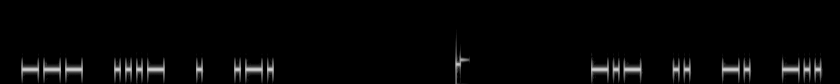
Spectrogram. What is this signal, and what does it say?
Morse code, heard as a keyed tone, about 22 wpm, spaced as for 16 wpm, 700 Hz. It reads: OVER KIND
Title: 2x Character Spacing - Top 200 Words - 22wpm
